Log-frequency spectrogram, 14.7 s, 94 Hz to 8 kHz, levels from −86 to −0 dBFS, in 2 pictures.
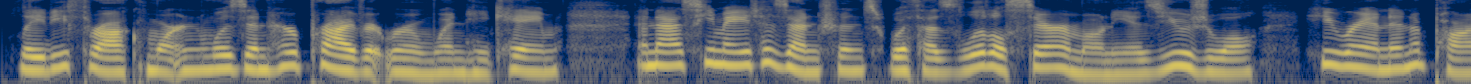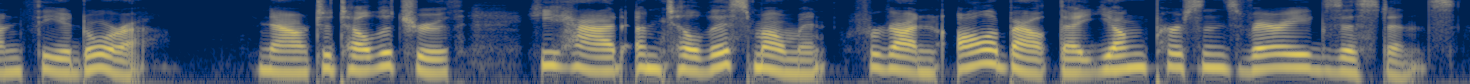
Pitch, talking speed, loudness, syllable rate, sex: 205 Hz, 185 wpm, -20 LUFS, 5.3 syllables/s, female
